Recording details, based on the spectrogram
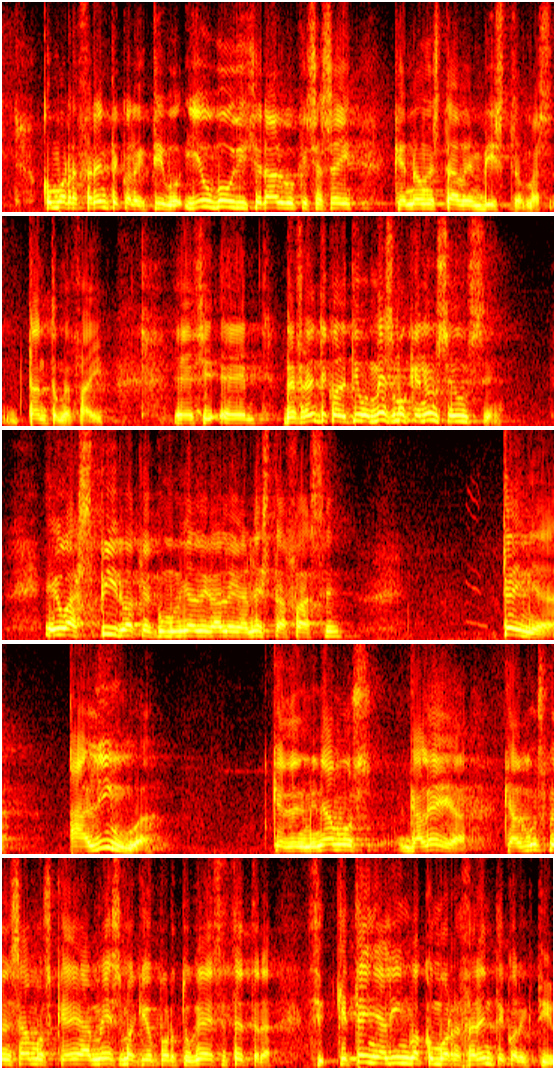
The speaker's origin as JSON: {"language": "Galician", "region": "Galicia", "country": "Spain", "said": "e que creo, como galego, en fin, como irredentista deste punto de vista que me considero"}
